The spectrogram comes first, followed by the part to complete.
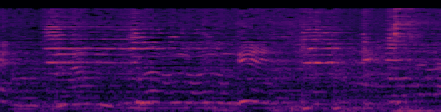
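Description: Live swing big band playing, with violins, saxophones and a rhythm section, and a woman singing over the band.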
